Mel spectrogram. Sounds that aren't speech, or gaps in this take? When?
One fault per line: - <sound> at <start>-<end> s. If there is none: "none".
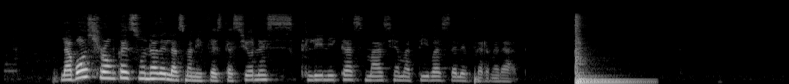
- thud at 5.7-6.6 s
